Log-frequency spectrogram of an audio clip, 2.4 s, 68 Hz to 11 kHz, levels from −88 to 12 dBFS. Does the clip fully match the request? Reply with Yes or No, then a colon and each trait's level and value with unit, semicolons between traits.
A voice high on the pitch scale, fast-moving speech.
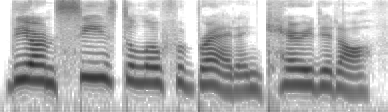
Yes: high, 240 Hz; fast, 270 wpm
